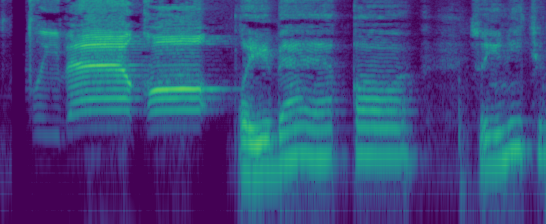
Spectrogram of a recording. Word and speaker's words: طباقا: While the second mistake is attenuating the ta, so it would sound as if it is a ta. Example, tibaqa, tibaqa, T instead of ti. Tibaqa, this is wrong. We need actually to pronounce it as a ta, like this.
